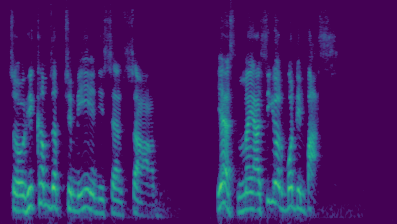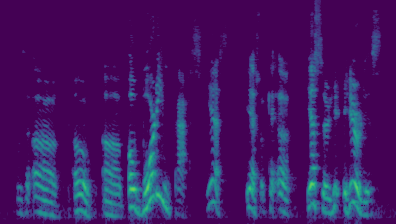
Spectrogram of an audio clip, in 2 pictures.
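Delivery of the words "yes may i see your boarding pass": put-on heavy German accent. Retelling what a gentleman in the flight lobby said, in a heavy german accent. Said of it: "he's got a very heavy German accent".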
